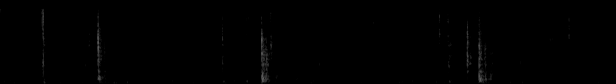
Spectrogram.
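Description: A metal utility blade slices and scrapes the coating off a solid grey and white bar soap. About twelve crisp, bright clicks and short scrapes land at irregular intervals, each dying away almost instantly over a quiet background.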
